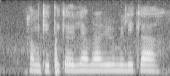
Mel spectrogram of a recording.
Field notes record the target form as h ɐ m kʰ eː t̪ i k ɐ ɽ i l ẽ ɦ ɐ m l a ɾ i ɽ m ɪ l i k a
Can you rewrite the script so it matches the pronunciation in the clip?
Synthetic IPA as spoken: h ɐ m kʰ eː t̪ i k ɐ ɾ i l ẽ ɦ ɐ m ɾ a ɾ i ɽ m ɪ l i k a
